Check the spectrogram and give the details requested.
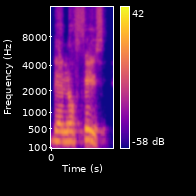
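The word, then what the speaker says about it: telophase: देखो profess मेटाफेज anaphase and टेलोफेज ये टेले नहीं टेलो है। आपके बुक में स्पेलिंग मिस्टेक है। टी ई एल ओ टिलोफेज होता है।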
